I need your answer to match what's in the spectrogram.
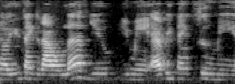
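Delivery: ordinary talk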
